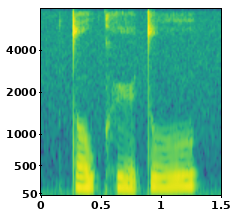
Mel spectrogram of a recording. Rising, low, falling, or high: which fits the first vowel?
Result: low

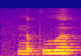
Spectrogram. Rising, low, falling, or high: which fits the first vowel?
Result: low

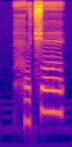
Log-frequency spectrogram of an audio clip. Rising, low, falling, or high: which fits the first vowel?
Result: low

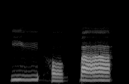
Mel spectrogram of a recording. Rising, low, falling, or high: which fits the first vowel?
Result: high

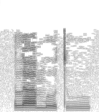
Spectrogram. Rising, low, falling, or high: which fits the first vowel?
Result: high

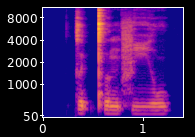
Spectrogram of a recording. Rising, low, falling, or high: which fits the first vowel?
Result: high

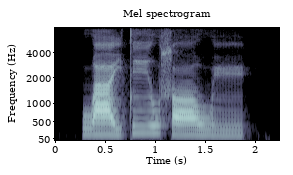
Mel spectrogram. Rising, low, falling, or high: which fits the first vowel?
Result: low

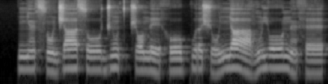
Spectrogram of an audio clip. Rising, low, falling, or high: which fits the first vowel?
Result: high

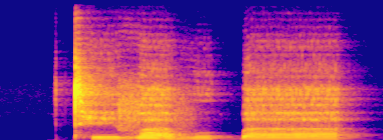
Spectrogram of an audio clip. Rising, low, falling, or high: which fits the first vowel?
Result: low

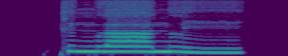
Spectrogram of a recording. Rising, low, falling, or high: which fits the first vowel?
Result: high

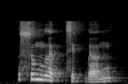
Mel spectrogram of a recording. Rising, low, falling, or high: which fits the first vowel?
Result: high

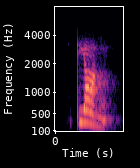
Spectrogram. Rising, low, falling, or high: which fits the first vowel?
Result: falling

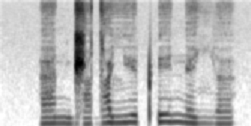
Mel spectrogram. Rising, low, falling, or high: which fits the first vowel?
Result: low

